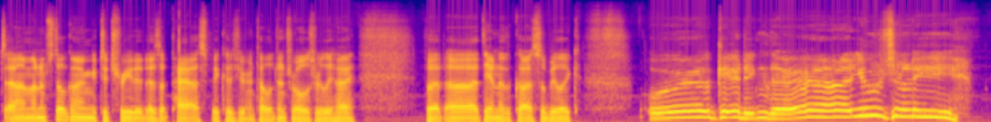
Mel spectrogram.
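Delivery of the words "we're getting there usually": put-on very slow, high elderly man's voice. Imitating what the teacher says at the end of class, old man voice. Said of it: "that was old man voice".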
